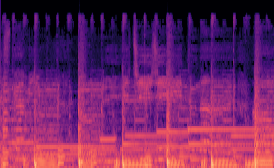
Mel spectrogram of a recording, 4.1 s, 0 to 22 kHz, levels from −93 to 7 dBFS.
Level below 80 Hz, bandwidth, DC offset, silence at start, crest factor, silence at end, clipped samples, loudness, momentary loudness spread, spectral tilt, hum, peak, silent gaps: -28 dBFS; 15.5 kHz; under 0.1%; 0 s; 18 dB; 0 s; under 0.1%; -20 LUFS; 5 LU; -7.5 dB/octave; none; 0 dBFS; none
